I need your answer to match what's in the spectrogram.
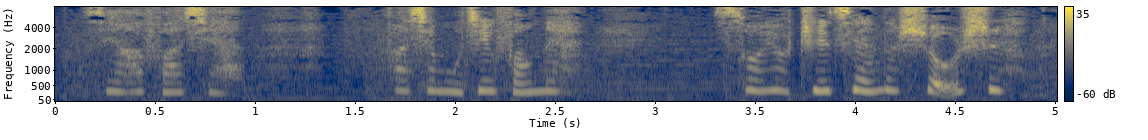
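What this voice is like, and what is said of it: Choked, trembling little girl's voice. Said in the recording (Chinese): “小小的女孩声音哽咽 ... 微微惊讶又颤抖的声音”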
